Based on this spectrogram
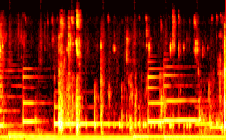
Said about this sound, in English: Let me drink water.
